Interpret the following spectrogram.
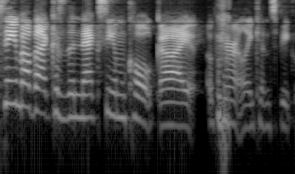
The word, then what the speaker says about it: NXIVM: i'm i was thinking about that because the nexium cult guy apparently can speak like four languages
